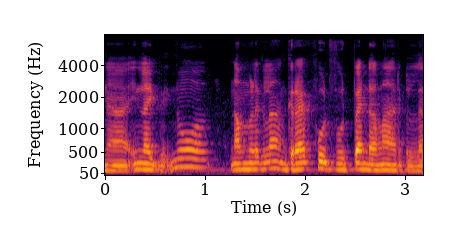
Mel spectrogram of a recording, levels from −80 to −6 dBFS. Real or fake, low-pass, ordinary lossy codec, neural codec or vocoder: real; 7.2 kHz; none; none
